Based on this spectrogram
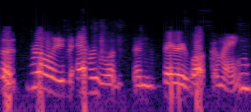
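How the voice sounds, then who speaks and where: Against noticeable background noise, a woman with a Louisiana accent talks at a fairly quick pace, her pitch swinging very widely. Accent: Southern US, Louisiana. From US South, Louisiana. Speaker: coupon blogger. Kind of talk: casual radio interview.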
